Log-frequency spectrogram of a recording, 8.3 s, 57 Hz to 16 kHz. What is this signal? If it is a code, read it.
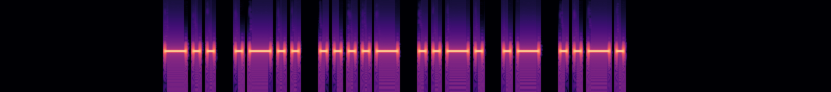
Morse code, heard as a keyed tone, about 17 wpm, 700 Hz. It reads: DL4FAF
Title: DXCC-100 Call Signs - 6 Characters - Repeated 3x - 17wpm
